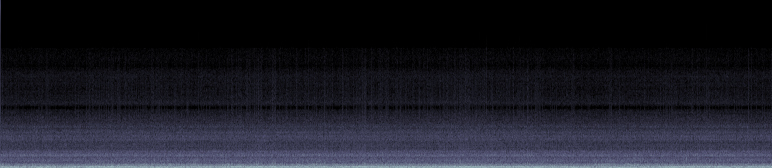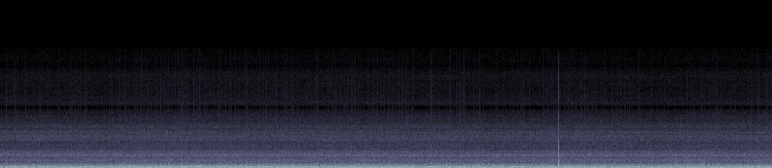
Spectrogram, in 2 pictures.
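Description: Steady drone of the tow plane's piston engine pulling the glider on aerotow, with air rushing over the canopy, heard from inside the glider's cockpit.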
